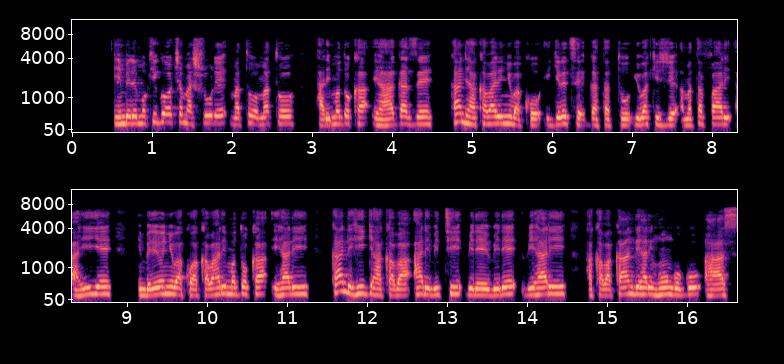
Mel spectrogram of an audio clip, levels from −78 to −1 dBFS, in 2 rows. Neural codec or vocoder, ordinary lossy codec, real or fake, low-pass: none; MP3, 64 kbps; real; 7.2 kHz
